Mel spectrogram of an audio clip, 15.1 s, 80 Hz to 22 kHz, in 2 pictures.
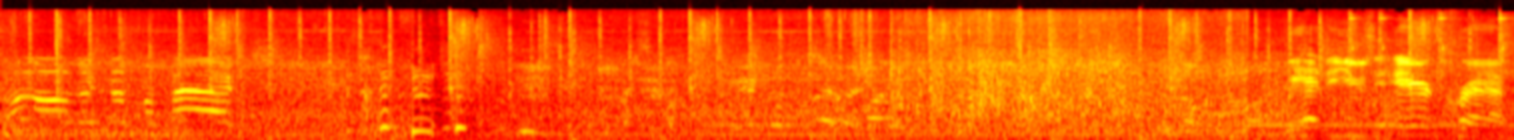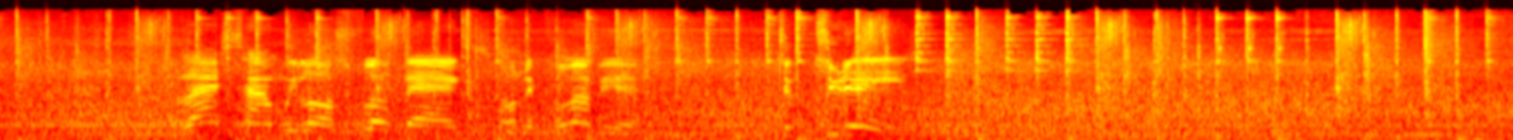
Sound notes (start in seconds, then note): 1.7 giggling; 4.4 water splashing; 12.5 upbeat music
